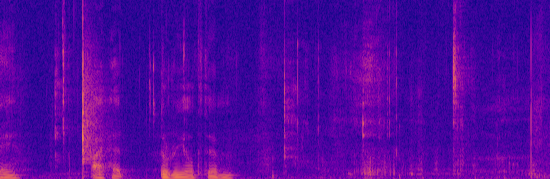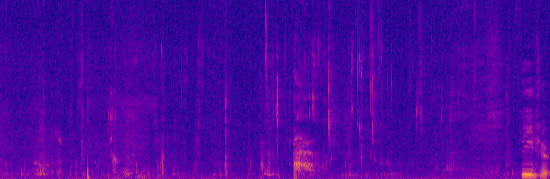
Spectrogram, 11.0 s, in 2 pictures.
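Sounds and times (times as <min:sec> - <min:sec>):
people chewing: 0:02.6 - 0:10.8.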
